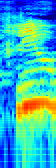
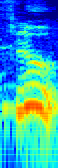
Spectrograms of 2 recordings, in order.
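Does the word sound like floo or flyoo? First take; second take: flyoo; floo. First: A y glide comes before the vowel. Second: The vowel follows the l directly. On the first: The speaker calls it wrong. "আমরা ভুল করে এটা ফ্লিউ বলে ফেলি" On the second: The speaker calls it right. "But এটা হবে ফ্লু"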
